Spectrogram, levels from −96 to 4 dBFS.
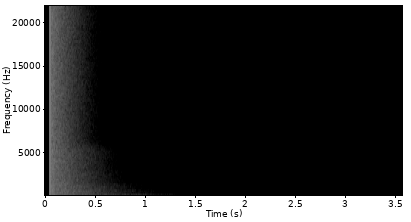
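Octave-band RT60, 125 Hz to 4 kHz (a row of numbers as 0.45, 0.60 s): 2.1, 1.6, 1.4, 1.2, 1.0, 0.90 s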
